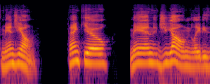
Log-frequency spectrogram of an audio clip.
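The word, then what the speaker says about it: Mangione: mangion allegedly allegedly right there's no e it's Manon thank you man gon ladies Zelda is gonna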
